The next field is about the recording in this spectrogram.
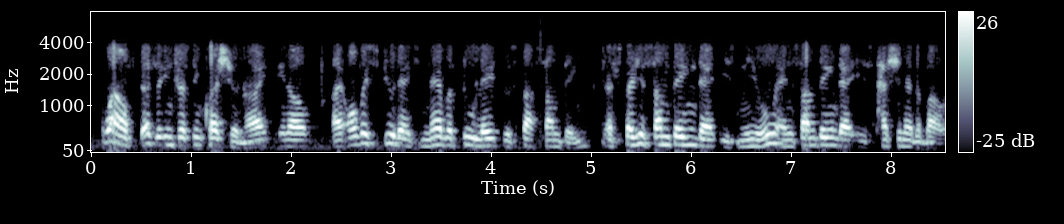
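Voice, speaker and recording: A man talks very fast with hardly any pauses, his pitch fairly high. His intonation is lively and his loudness swings widely. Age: 60s. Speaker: entrepreneur. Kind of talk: radio interview.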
